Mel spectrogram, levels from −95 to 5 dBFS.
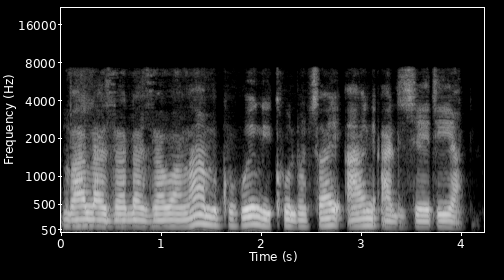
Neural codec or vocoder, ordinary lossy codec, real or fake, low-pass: none; none; real; 7.2 kHz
